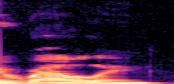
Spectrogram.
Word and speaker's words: Rowling: How do you pronounce that? It's J.K. Rowling.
